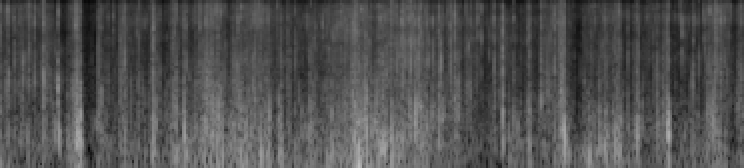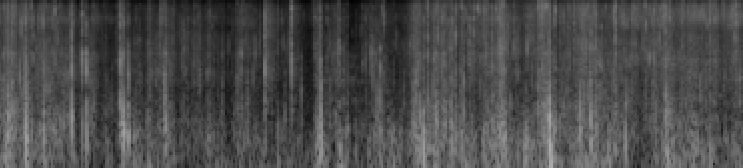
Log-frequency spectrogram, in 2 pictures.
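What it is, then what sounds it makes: Plastic bubble wrap being popped. A clear plastic bubble wrap sheet is gathered in the hands while fingertips pop its bubbles in rapid sequence. Sharp, dry snaps with a bright crackle tumble over a constant crinkling rustle of plastic for the whole clip. The pops come too thick and fast to count.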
